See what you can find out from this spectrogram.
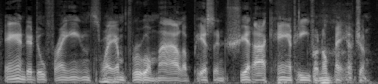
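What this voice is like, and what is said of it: Morgan Freeman impression. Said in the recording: “I shifted into Morgan Freeman ... It's a good impression. I mean, it's a really good impression.”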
